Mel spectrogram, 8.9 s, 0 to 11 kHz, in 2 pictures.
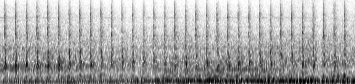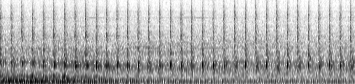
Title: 95 z28 LT1 bad rod knock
